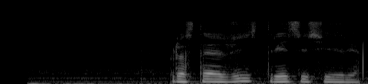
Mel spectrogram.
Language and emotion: Russian, neutral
